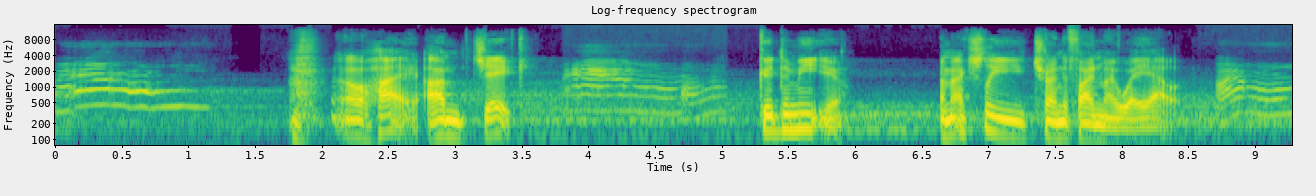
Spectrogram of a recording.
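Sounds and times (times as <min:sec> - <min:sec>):
cat meowing: 0:00.0 - 0:01.2, 0:03.8 - 0:05.0, 0:08.7 - 0:09.2
speech: 0:01.8 - 0:03.6, 0:05.3 - 0:06.0, 0:06.6 - 0:08.5.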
